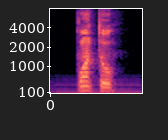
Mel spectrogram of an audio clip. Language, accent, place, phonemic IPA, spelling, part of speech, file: French, France, Lyon, /pwɛ̃.to/, pointeau, noun, LL-Q150 (fra)-pointeau.wav
- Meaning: punch, centrepunch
